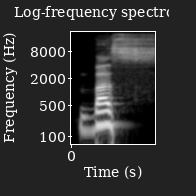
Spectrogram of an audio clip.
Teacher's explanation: इसमें कलक नहीं होगा क्योंकि सीन रूफे कलक में से नहीं है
